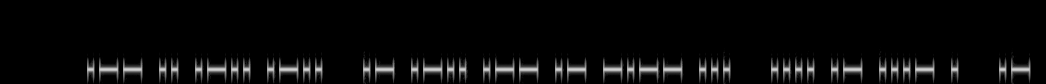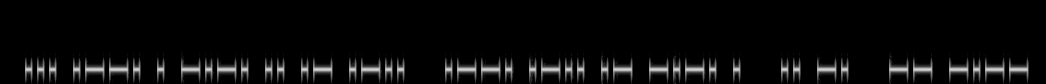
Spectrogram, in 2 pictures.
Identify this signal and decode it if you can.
Morse code, heard as a keyed tone, about 20 wpm, 700 Hz. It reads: WILL ALWAYS HAVE A SPECIAL PLACE IN MY
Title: Sets of 9 Words - 20wpm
